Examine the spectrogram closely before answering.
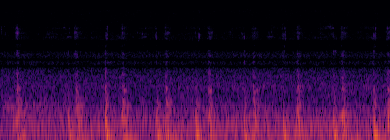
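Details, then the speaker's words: Fox Float CTD Evolution rear shock, hand-pumped on the bench during a rebuild. It gives rhythmic rushing-wind whooshes about once a second with little damping. Air is mixed into the damper oil; a broken shim was also found. "when i push here uh listen to what uh sound is made you hear kind of a rushing wind or something that effect"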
